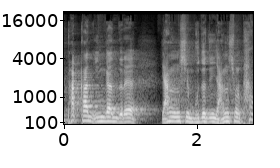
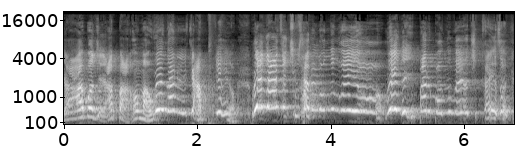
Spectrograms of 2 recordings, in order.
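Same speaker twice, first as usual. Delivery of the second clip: put-on whining child. Child protesting to dad and mom at the dentist, high teary whining. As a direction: whimper like a kid getting a shot at the dentist. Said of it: "어린아이가 투정하듯이".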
